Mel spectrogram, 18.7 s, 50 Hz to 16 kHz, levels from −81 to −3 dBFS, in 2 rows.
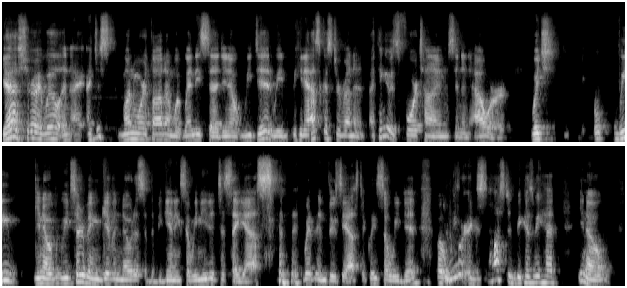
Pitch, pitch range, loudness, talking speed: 135 Hz, 115-160 Hz, -23 LUFS, 220 wpm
